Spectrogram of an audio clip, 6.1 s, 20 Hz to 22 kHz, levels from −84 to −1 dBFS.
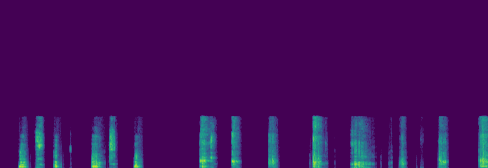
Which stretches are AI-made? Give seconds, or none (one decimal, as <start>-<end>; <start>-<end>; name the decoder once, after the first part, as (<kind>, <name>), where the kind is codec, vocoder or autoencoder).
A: none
